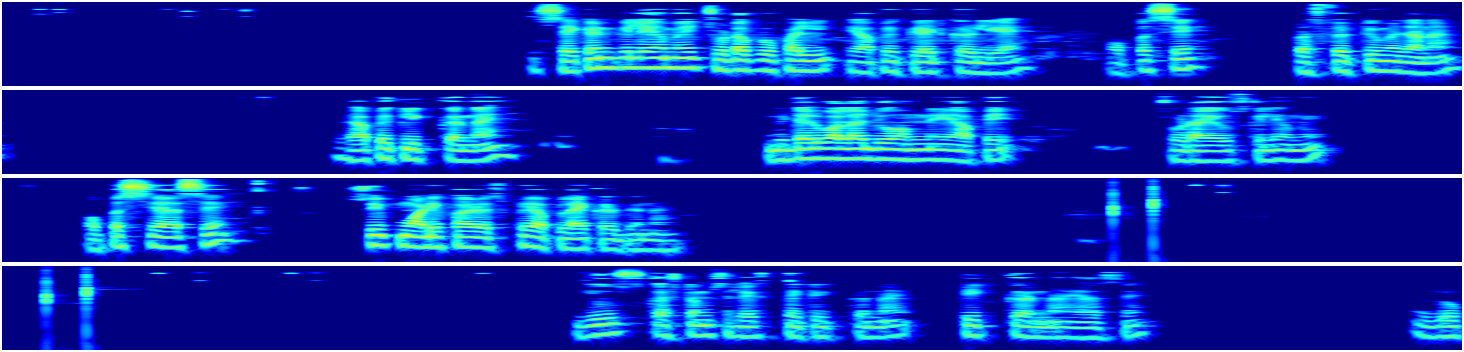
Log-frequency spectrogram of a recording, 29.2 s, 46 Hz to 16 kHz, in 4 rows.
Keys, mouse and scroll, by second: 0.4 click, 0.9 scroll down 1, 2.1 click, 2.3-3.2 scroll down 1, 3.3 alt+middle click, 4.7 p, 6.1 alt+middle click, 6.6 scroll up 1, 7.1 middle click, 8.0 click, 11.1 scroll down 1, 11.5-14.1 middle drag, 14.1 click, 15.4 s, 18.1 s, 20.1 click, 21.3 middle click, 22.2-25.2 drag, 26.8 alt+middle click, 27.4 scroll up 1, 28.9 click.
